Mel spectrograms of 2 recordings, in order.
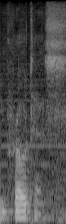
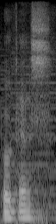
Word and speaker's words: Protest: So, this is the protest spell like um like pro and then test. It's not the word protect, but it's supposed to sound like it. So, protest, and it's um like a defensive spell that you learn.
